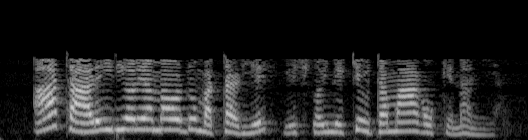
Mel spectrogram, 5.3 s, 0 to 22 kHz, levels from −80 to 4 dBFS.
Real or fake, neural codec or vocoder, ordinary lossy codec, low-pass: real; none; AAC, 16 kbps; 19.8 kHz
